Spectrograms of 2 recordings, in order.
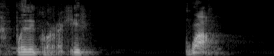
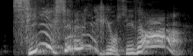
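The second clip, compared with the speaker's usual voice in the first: laughing. Real, not acted. Preacher reaffirms point after laugh.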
